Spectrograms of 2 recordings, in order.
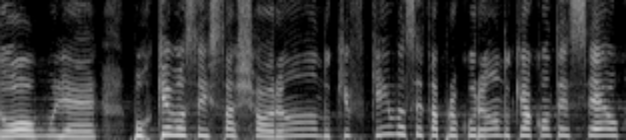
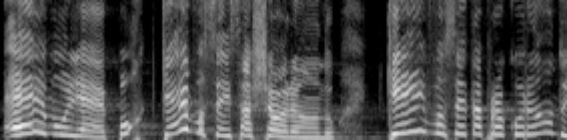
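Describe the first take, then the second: First: Soft, hushed, tender asking; a quiet, caring question to a weeping woman; gentle imagined Jesus. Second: Fuller voice, rising on quem; Jesus as read. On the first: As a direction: ask her softly, as if consoling. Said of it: "eu imaginava que Jesus tinha chegado pra ela e perguntado". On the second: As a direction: ask it openly, a touch puzzled. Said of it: "eu percebi que Jesus chegou pra ela e falou". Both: Shown as a demonstration.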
